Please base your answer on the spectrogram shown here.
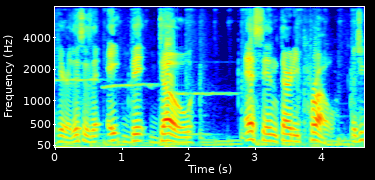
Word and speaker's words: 8BitDo: how do you pronounce 8-bit doe i'm pretty sure it rhymes with nintendo because that's what they model their controllers after nintendo controllers 8-bit doe nintendo i digress and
